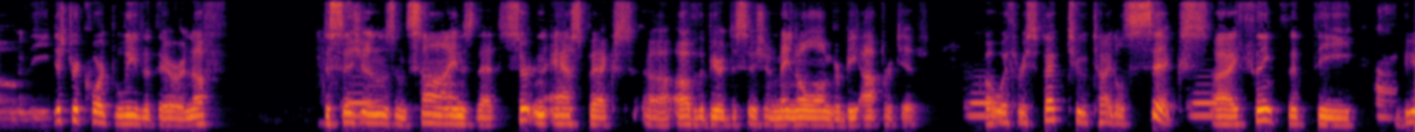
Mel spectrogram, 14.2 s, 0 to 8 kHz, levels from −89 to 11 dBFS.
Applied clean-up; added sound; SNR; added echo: classical method log-MMSE.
